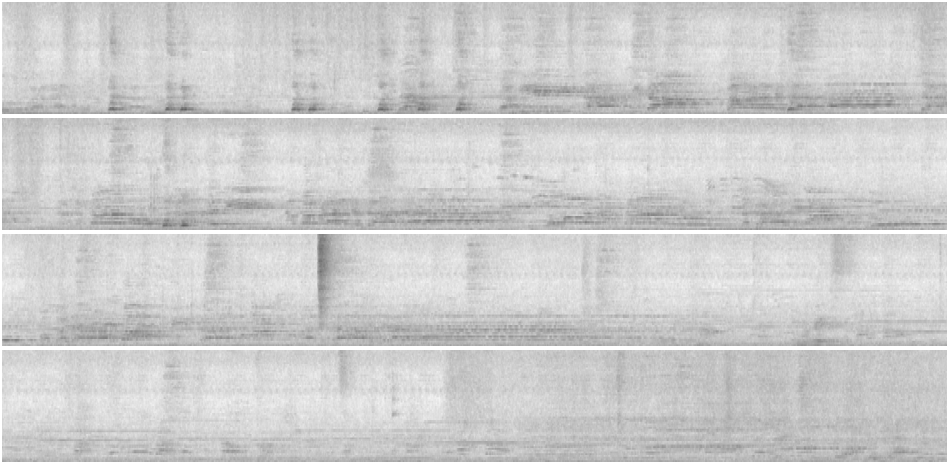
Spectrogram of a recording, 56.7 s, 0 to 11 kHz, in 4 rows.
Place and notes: There is a home-karaoke party in the neighbourhood. People pass by by walking, in tricycles and in cars by the balcony from where I captured these sounds on a sunday evening. WLD 2016
Laguna, Philippines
